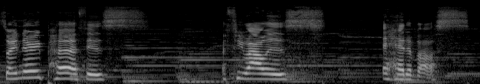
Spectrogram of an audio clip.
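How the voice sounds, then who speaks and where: A woman's voice: on the high side, takes it slowly, a bit bright, soft background music. A young woman chatting casually while she streams a game, with lots of ums and easy laughs. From Australia. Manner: chatty, many ums and restarts, laughs easily. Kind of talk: casual live-stream chat while playing.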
